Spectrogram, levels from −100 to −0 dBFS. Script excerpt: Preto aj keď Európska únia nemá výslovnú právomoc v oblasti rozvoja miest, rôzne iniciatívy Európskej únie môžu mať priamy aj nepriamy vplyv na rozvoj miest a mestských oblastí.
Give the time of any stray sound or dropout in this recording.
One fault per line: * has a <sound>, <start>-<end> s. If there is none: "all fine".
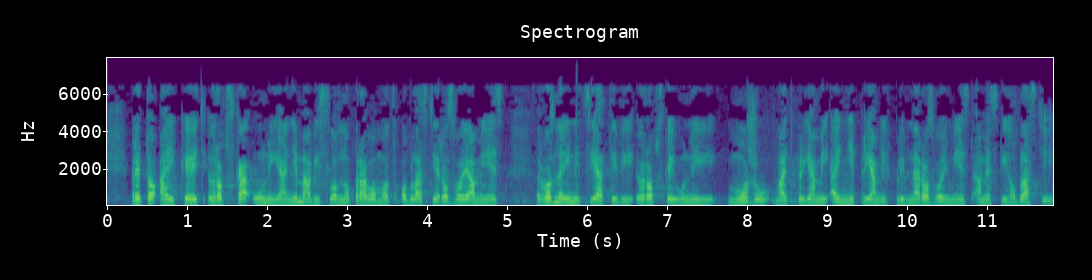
all fine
